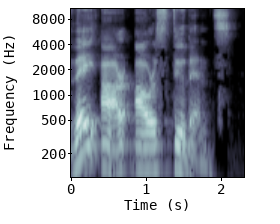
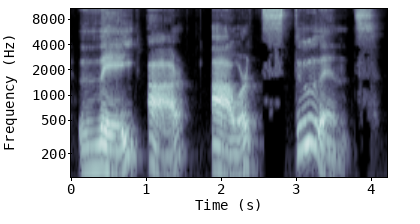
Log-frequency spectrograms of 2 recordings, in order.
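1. La oración se dice a un ritmo rápido. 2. La oración se dice a un ritmo normal.

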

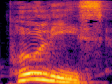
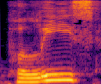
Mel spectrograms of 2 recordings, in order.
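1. تکیه روی هجای اول است. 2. تکیه روی هجای دوم است. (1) "اکثر زبان آموزا ... میگن پلیس" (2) "استرس روی بخش دومه، یعنی روی لیس در پلیس"

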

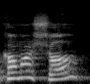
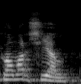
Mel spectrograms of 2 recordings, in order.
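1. শেষ অংশটি এক ভাগে বলা হয়, shul। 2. শেষ অংশটি দুই ভাগে বলা হয়, shee-al। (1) "আমরা বলবো এখন থেকে শল" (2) "যেটাকে আমরা বলি কমার্শিয়াল"

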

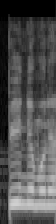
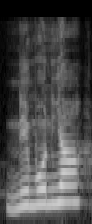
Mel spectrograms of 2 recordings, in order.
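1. शुरू का 'p' बोला जाता है। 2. शुरू का 'p' चुप रहता है।

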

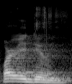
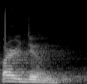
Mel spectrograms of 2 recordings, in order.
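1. As palavras são reduzidas e emendadas rapidamente. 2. As palavras são reduzidas e emendadas rapidamente.

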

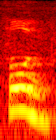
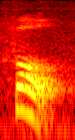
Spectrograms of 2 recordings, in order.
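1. Nguyên âm là âm u ngắn, đơn thuần. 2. Nguyên âm nghiêng về âm o. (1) "chúng ta không đọc là full" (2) "đọc là full"

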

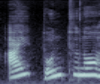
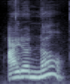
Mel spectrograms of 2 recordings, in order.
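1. don't의 t는 완전히 터뜨려서 발음해요. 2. don't의 t는 약하게 발음해요. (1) "I don't know 하지 마시고요" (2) "T로 끝난 단어는 약하게 발음하는 거예요"

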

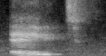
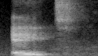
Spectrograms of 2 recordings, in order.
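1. La palabra termina con un sonido de t claro. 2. La palabra termina con un sonido de t claro.

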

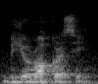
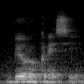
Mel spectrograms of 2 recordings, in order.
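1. यह ब्रिटिश लहजे में बोला गया है। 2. यह दक्षिण एशियाई गैर-मातृभाषी लहजे में बोला गया है। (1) "ब्रिटिश प्रोनंसिएशन इसकी है" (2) "ब्यूरोक्रेसी पढ़ा जाता है इस लफ्ज़ को"

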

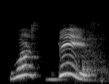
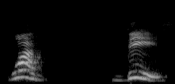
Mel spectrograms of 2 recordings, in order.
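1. Cụm từ được nói với tốc độ nhanh hơn. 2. Cụm từ được nói chậm và rõ ràng. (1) "bây giờ mình tăng tốc độ hơn một xíu nha" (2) "Mình đọc chậm thôi"

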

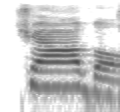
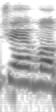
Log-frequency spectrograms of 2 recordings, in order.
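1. Trọng âm rơi vào âm tiết đầu. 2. Cả hai âm tiết đều được nhấn bằng nhau. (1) "rơi một này" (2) "travel bằng nhau đâu nhá"

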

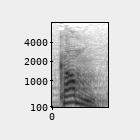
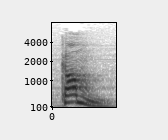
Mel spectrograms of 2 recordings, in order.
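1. الصوت هنا 'a' قصير ومفتوح. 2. الصوت هنا 'a' قصير ومفتوح.

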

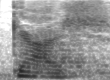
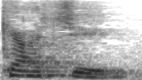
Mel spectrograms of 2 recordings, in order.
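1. यह शब्द sh ध्वनि से खत्म होता है। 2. यह शब्द ch ध्वनि और एक स्वर से खत्म होता है। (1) "इसका राइट प्रोनाउंसिएशन है कैश" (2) "बट इज रॉन्ग"

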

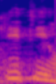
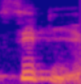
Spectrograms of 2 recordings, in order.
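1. শব্দটি K ধ্বনি দিয়ে শুরু হয়। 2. শব্দটি S ধ্বনি দিয়ে শুরু হয়। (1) "এখানে সির উচ্চারণ ক হবে না, কিটি হবে না" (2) "এখানে সির উচ্চারণ দন্তেশ্ব হবে"

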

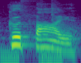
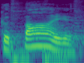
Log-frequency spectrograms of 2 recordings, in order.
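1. 重音在第一个音节。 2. 重音在第二个音节。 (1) "而唔係goodbye" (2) "應該就係話goodbye"

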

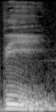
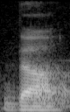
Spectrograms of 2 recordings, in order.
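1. स्वर एक लंबी 'ee' ध्वनि है। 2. स्वर एक छोटी, हल्की 'uh' ध्वनि है।

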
